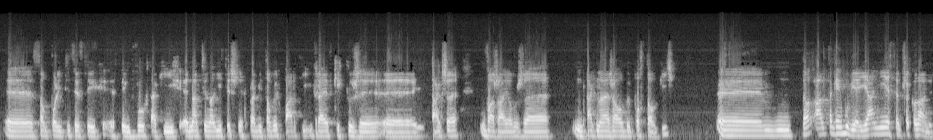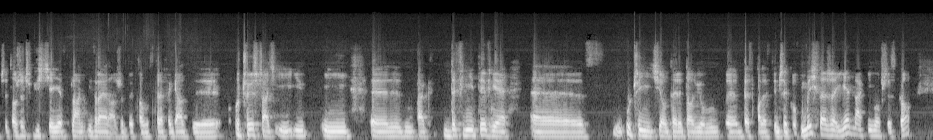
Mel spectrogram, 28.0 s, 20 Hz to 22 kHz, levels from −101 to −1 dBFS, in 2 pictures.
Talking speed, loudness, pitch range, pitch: 115 wpm, -16 LUFS, 95-110 Hz, 105 Hz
